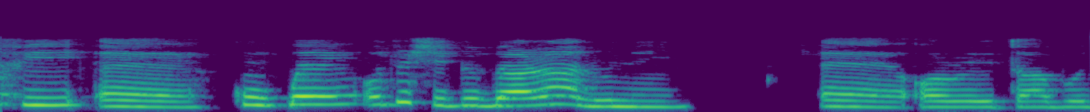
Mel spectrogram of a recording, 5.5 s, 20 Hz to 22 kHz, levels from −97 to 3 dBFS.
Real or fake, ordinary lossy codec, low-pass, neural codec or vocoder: real; none; 5.4 kHz; none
